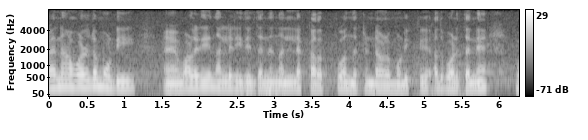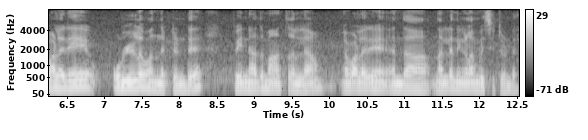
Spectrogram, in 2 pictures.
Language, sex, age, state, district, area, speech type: Malayalam, female, 30-45, Kerala, Malappuram, rural, spontaneous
